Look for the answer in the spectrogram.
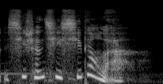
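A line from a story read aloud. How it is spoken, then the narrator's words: Playful grinning tone. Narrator (Chinese): 丈夫嬉皮笑脸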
